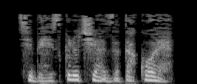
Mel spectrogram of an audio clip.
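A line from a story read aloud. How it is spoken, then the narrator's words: Wheezing. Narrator (Russian): захрипела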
